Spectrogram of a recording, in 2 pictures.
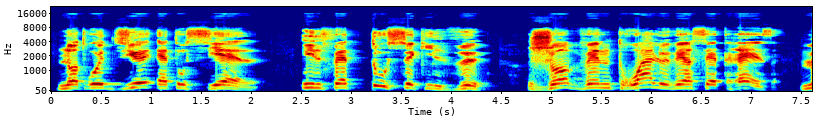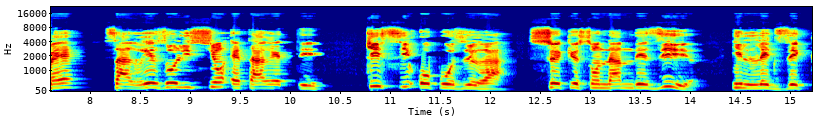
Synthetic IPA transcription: nɔt̪ʁəd̪jøʔɛt̪osjɛl | ilfɛt̪usəkilvø | ʒɔbvɛ̃nt̪ʁwaløvɛʁsɛt̪ʁɛz | mɛ | saʁezolysjɔ̃ʔɛt̪aʁɛt̪e | kisiʔopozəʁa | səkøsɔ̃namd̪eziʁ | ilːɛɡzek

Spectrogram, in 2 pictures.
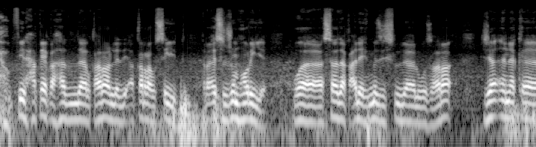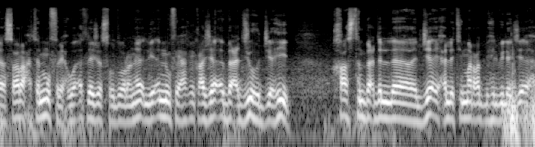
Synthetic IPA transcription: filħɑqiqɑɦæd̪əlqɑɾˤɑɾˤəlːæðiʔɑqɑrˤːɑhʊsːəjːəd̪rˤːɑʔisəlʒʊmɦuɾəjːa | wəsˤɑd̪ɑqʕalihmæzləʃlwʊzɑɾˤɑʔ | ʒæʔænæksˤɑɾˤɑħɑt̪mʊfɾəħwəʔæt̪læʒasˤod̪uɾnæʔləʔənːfiħɑqiqɑʒæʔæbaʕd̪ʒʊhd̪ʒæhid̪ | xɑsˤːɑt̪ɑnbaʕd̪əlʒæʔəħalːæt̪imɑrˤːɑt̪̚bihælbəlæd̪ʒæʔɪħa

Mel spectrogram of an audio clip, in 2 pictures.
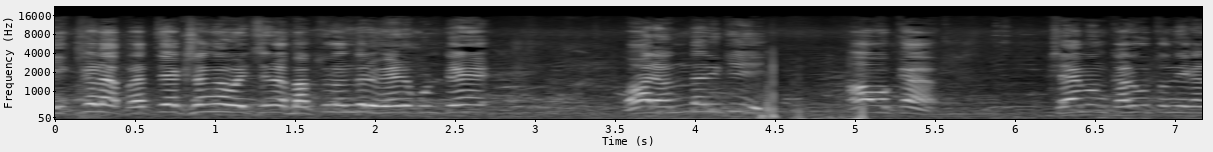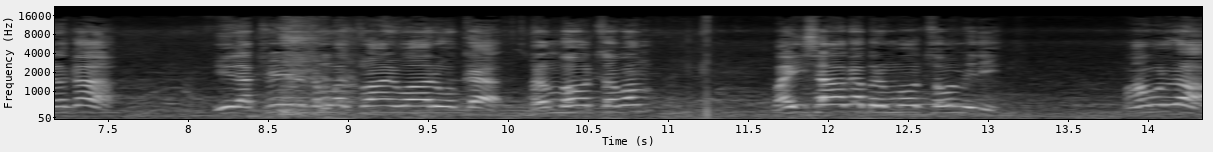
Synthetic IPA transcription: ikːɐɽɐpɾɐt̪jɐːkʂɐŋɡaːʋɐt͡ʃːinɐbʱɐk̚t̪ulɐnd̪ɐɾiʋeːɽukuɳʈeː | ʋaːɾɐnd̪ɐɾikiːaːɔkɐ | kʂɛːmɐmkɐluɡut̪und̪iɡɐnɐkɐ | iːlɐkʂmiːnɐsɐmbɐsʋaːmiʋaːɾuɔkɐbɾɐmːɐːɐt̪sɐʋɐm | ʋɐjsaːɡɐbɾɐmbɔːt̪sɐʋɐmid̪i | maːmuluɡaː

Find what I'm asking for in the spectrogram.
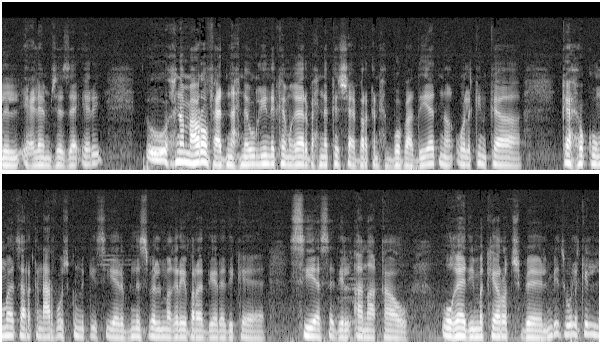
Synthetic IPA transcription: ləlʔəʕlæmlʒæzæʔəɾi | wəħnæmaʕɾufʕad̪næħnæwəlːinækæmɣæɾəbəħnækæʃaʕbɾˤɑknħəbːubɑʕd̪ˤəjːæt̪næwlækənkæ | kæħʊkumæt̪ɾˤɑknəʕɾfuʔæʃkʊnːəkæjsəjːæɾabənːəsbællməɣɾəbɾˤɑd̪jælhæd̪ik | sːəjæsad̪jæləlʔɑnɑqɑw | wɣæd̪imækæjɾˤot̪ːʃbəlmit̪wlækən

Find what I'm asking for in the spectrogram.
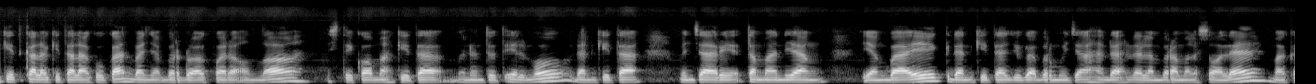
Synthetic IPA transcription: kikalakit̪alakukanbaɲak̚bərdoakə̥pada̰ʔɑ̰lːɔhist̪ikomahkit̪amənunt̪ʊt̪ilmudankit̪aməɲt͡ʃaɾit̪əmanjaŋ | jaŋbaɪk̚dankit̪ad͡ʒuɡabərmud͡ʒaɦadahdalambəɾʔamalsolɛhmak

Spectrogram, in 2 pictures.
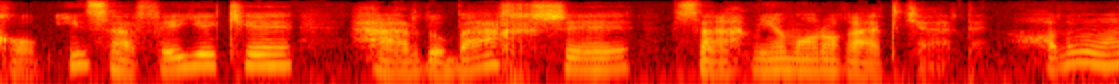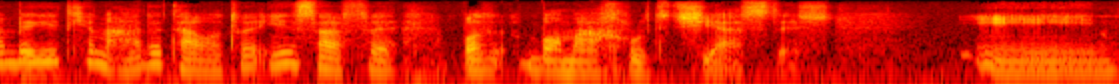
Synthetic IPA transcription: xo̰b̥ʔinsæfejecʰe | hæɾd̪o̞bæxʃe̞ | sæhmije̞mɒːɾɔːɣæt̪ʰcʰæ̰ɾd̪̥e̞hɒlɒːbe̞mænbe̞ɡiːd̪̥cʰe̞mæhælːe̞t̪ʰæɣɒːt̪ʰoḛʔinsæfe̞bbɒːmæxɾuːd̪t͡ʃʰḭhæ̰st̪e̞̰ʃ | in

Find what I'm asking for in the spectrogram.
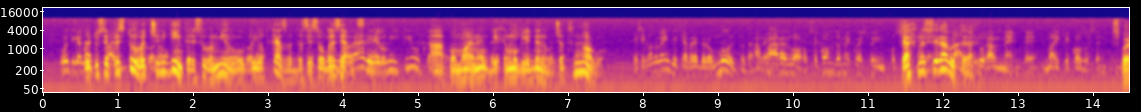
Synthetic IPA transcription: kt̪kkʊit̪ʊsɛpɾɛst̪ɾuvət̪̚t͡ʃɛnɛɡ̟iːnt̪ɛɾɛsuvɐminɐlˠot̪oiot̪kazvɐt̪̚d̪ɐsɛsɐobɾɐzjavɐt̪nɛɡo̰fuɐ̰pomɔɛmʊbixəmoɡlid̪ɐnɐut͡ʃət̪mnɔɡʊ̰ | od̪ɛet͡ʃavɾɛbːeɾomolt̪od̪apaɾlɔɾosɛkond̪omɛkwɛst̪oɛimp̪ːʲjaxnɐsiɾaboət̪uɾalment̪e | nojkekːɔzasɛnzboɾ

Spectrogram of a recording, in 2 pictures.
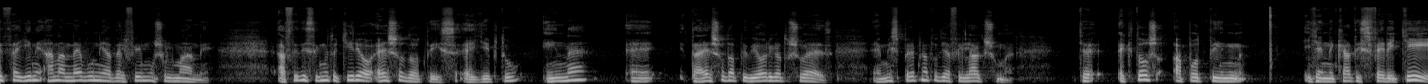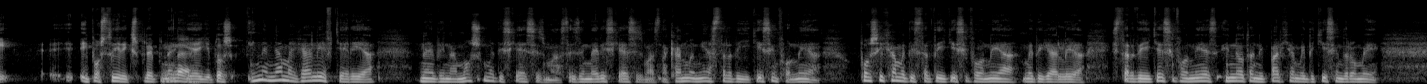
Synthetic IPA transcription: iθɐʝiniʔɐnɐne̞vuniɐðe̞lfimusulmɐniɐft̪it̪ist̪iɣmit̪o̞ciɾio̞ʔe̞so̞ðo̞t̪iseʝipt̪u | ine̞ | t̪ɐe̞so̞ðɐpiðio̞ɾiɣɐt̪u̥sue̞se̞mispɾe̞pinɐt̪oðʝɐfilɐksume̞ | ce̞ːkt̪o̞sɐpo̞t̪in | ʝe̞nikɐt̪isfe̞ɾici | po̞st̪iɾiksi̥pɾe̞pinɐeçie̞ʝip̚t̪o̞sine̞mɲɐme̞ɣɐliefce̞ɾiɐnɐenðinɐmo̞sume̞t̪isçe̞sizmɐst̪izðime̞ɾisçe̞sizmɐ̰znɐkɐnume̞mɲɐst̪ɾɐt̪iʝicisiɱfo̞niɐpo̞sixɐme̞t̪ist̪ɾɐt̪iʝicisiɱfo̞niɐme̞t̪iɣɐliɐi̥st̪ɾɐt̪iʝice̞sːiɱfo̞nie̞sineo̞t̪ɐnipɐɾçiɐmind̪icisinðɾo̞mi

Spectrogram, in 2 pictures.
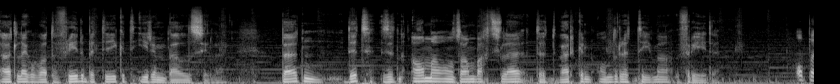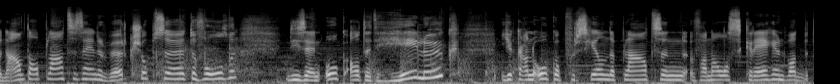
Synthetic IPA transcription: œɥtlɛɣənʋɑt̚əvreːdəbəteːkəntiːɾənbɛlˠz̥ɪlə | b̥œɥtəndɪtz̥ɪtənɑləmaːlˠɔnzəɑːndɑxtslœɥtətʋɛrkənɔndərɦətːeːmav̥reːdə | ʔɔpənaːntɑlˠplaːtsənzɛjnərwœrkʃɔpstəvɔlˠɣən | dizɛjnoːkɑlˠtɛtɦeːlːøːkjəkɑnoːkɔpfərsxɪləndəplaːtsənvɑnɑləskrɛjɣənʋɑd̚bət

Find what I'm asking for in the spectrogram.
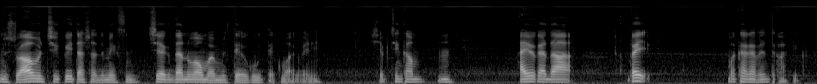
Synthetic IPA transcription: nuʃt̪juawɨnt͡ʃiɾkuit̪aʃad̪emeksɨnt͡ʃerd̪anuawmajmult̪eɾut̪ekuma̰revḛnḭ | ʃiapt̪iŋkam̩ | ajoɾad̪a | bəj | mʔəkaɾavemt̪ɾa̰fik

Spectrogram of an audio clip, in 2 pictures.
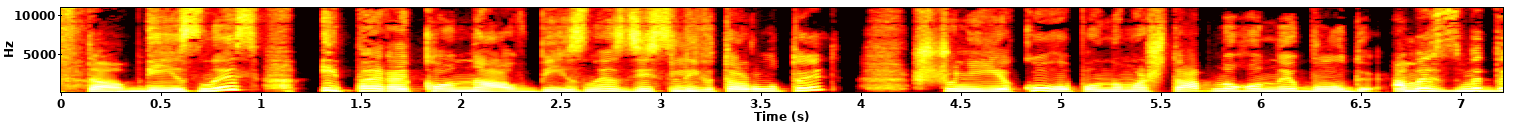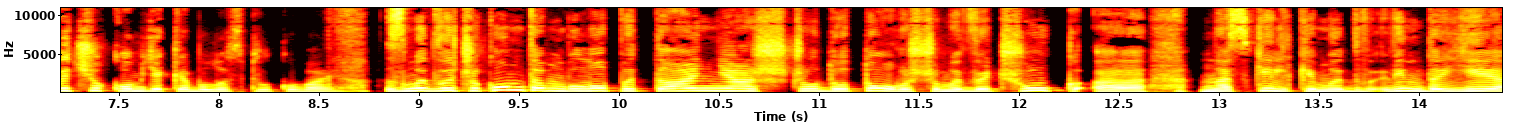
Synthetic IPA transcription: t̪ɑbʲiznɪsipeɾekɔnɑwbʲiznɪszʲisʲlʲiwt̪ɐɾut̪ɪ | ʃt͡ʃɔnʲijɐkɔɦɔpɔwnɔmɐʃt̪ɑbnɔɦɔnɛbud̪ɛɐmɪzmed̪ʋɪt͡ʃʊkɔmjɐkɛbʊlˠɔsʲpʲilˠkʊʋɑnʲzmed̪ʋɪt͡ʃʊkɔmt̪ɑmbʊlˠɔpɪt̪ɑnʲːɐʃt͡ʃɔd̪ɔt̪ɔɦɔʃt͡ʃɔmed̪ʋet͡ʃukːnɐskʲilʲkɪmed̪ʋʋʲind̪ɐjɛ

